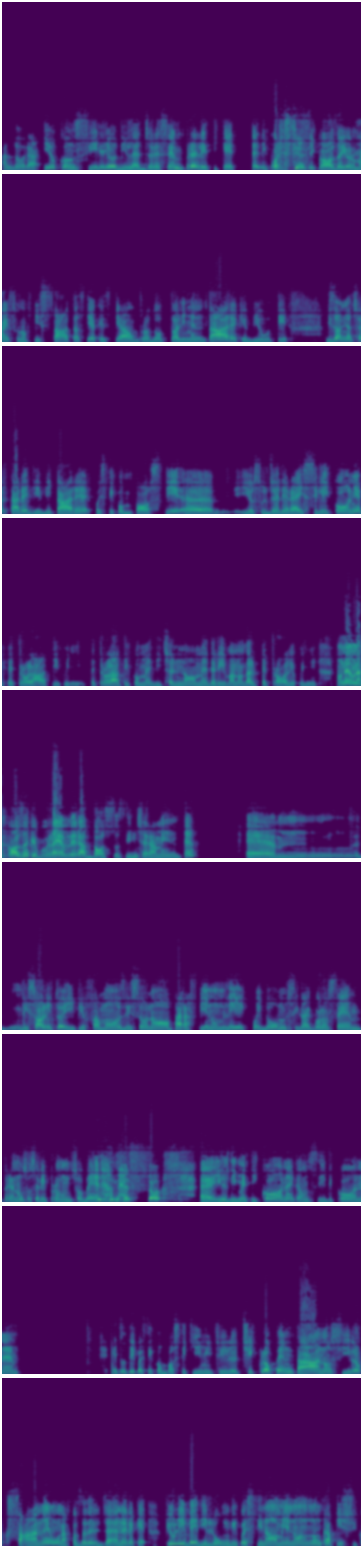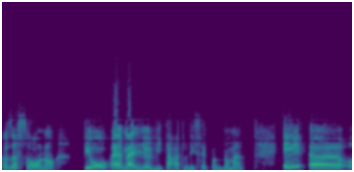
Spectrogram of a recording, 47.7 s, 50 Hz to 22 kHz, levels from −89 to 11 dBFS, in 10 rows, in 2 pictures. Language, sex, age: Italian, female, 20-39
